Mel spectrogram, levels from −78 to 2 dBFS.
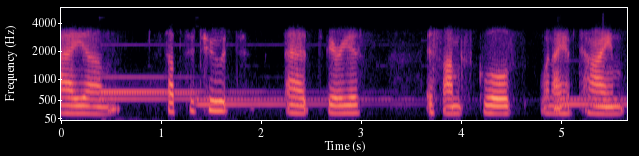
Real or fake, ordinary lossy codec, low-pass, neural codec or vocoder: real; Opus, 32 kbps; 5.4 kHz; none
